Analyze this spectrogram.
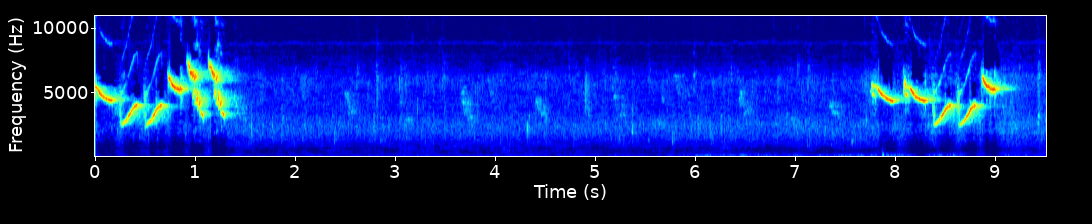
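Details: Double-collared seedeater recorded in 2020 at Arapiraca, Alagoas, Brazil: two loud bursts of sharp, high whistled notes with quick down-slurred and rising strokes, the first and last second of each, separated by a long quiet pause with faint low rumble.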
